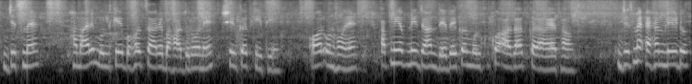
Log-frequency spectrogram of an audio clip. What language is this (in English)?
Urdu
